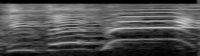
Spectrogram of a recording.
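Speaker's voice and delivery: high shouted mock whale cry; mock whale squeal. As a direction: shriek the whale call back. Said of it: "I'm like".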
